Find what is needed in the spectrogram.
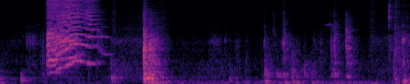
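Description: A wooden cabinet door's hinge squeaks once as the door swings, with a sharp knock about a second and a half in as the door shuts, then a few faint clicks.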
